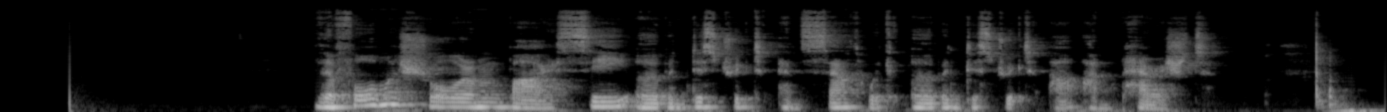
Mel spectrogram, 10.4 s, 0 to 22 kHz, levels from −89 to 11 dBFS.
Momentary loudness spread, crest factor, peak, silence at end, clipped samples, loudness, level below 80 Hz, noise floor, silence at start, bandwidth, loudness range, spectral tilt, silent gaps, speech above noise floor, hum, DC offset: 13 LU; 20 dB; -8 dBFS; 0 s; under 0.1%; -27 LUFS; -48 dBFS; -85 dBFS; 0.5 s; 16 kHz; 7 LU; -6 dB/octave; none; 60 dB; none; under 0.1%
